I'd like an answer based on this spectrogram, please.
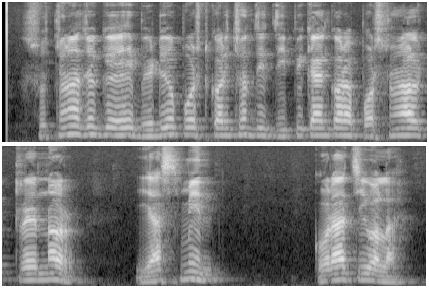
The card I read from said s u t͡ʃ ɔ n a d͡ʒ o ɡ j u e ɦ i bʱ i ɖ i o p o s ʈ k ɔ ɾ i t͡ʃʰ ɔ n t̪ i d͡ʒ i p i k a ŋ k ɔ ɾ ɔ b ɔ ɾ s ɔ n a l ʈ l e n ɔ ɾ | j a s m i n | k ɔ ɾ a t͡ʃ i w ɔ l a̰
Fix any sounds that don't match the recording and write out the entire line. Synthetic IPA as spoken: s u t͡ʃ ɔ n a d͡ʒ o ɡ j ɔ e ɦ i bʱ i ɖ i o p o s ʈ k ɔ ɾ i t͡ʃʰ ɔ n t̪ i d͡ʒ i p i k a ŋ k ɔ ɾ ɔ p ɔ ɾ s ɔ n a l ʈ ɾ e n ɔ ɾ | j a s m i n | k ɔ ɾ a t͡ʃ i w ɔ l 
